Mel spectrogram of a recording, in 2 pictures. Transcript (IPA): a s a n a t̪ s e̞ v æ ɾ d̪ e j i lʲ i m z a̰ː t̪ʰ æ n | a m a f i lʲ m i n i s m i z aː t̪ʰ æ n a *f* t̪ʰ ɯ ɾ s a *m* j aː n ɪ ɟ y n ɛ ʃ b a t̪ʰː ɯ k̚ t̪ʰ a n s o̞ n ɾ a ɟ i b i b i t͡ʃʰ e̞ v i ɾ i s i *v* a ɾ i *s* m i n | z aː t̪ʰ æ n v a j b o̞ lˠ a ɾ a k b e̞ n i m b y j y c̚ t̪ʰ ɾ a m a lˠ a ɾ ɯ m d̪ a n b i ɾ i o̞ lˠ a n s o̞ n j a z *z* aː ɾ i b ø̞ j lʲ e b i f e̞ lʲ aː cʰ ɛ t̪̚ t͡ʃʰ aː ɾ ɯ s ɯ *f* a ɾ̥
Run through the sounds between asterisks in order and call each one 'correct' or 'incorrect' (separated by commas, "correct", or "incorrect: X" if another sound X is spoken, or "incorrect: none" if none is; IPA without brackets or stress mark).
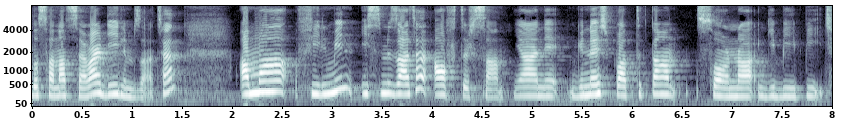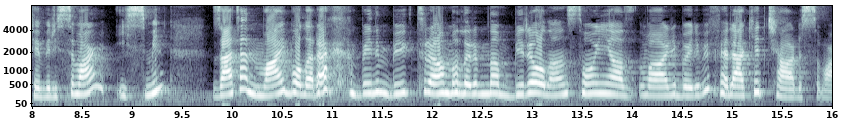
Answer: correct, incorrect: n, correct, correct, incorrect: v, incorrect: v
